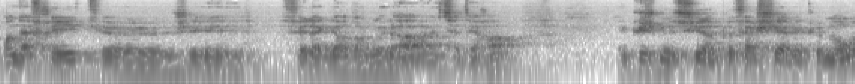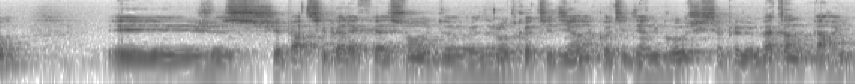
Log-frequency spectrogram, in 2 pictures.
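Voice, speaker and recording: With audible room echo, a man speaks at a moderate pace in a fairly low pitch, his loudness very even and his intonation fairly even. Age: 70s. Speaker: journalist. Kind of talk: interview. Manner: halting, many hesitations.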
